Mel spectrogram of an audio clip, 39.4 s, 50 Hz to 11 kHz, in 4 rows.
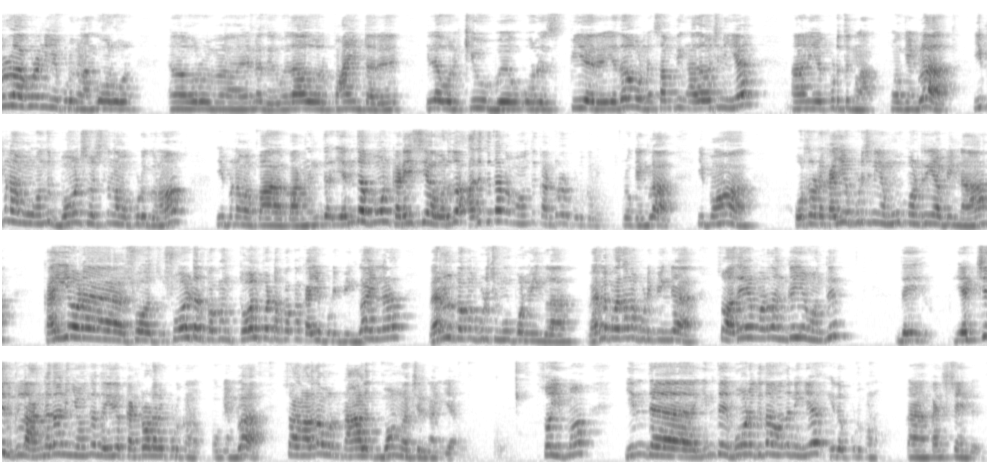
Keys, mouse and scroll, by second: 0.5 click, 1.0 click, 2.5 click, 7.1-10.3 middle drag, 10.9 ctrl+s, 11.0 middle click, 11.8 ctrl+s, 12.5 click, 32.2 click, 33.3 click, 34.2 click, 34.8 click, 38.2 click.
